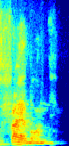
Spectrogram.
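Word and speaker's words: Vrijbond: Sau mă rog, să-mi spui, te rog, cum se pronunță, că olandeza mea e oribilă. – Nici o mai nu-i foarte deosebită, dar se pronunță Friebund.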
